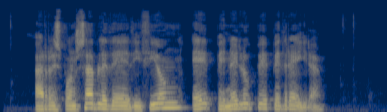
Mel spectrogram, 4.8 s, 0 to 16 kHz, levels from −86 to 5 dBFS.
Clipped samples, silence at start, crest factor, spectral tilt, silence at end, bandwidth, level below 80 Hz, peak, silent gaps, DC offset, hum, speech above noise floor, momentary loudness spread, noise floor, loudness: under 0.1%; 0.45 s; 16 dB; -6.5 dB/octave; 0.8 s; 11.5 kHz; -54 dBFS; -10 dBFS; none; under 0.1%; none; 41 dB; 6 LU; -66 dBFS; -26 LUFS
